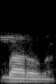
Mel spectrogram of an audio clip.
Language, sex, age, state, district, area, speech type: Gujarati, male, 18-30, Gujarat, Ahmedabad, urban, conversation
